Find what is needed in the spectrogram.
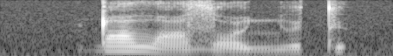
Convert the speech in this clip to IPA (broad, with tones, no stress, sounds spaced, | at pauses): ɖ ɛ˥ ðˤ a˩˧ zˤ ø˩ ʎ ʏ˧˥ t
